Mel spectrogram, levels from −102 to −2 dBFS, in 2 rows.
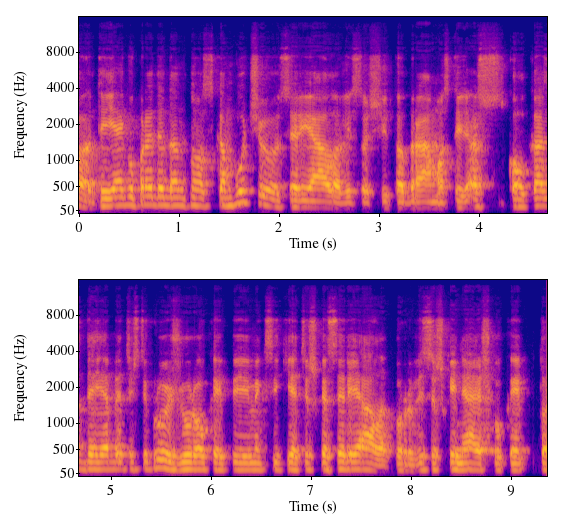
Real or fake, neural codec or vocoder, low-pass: fake; vocoder, 44.1 kHz, 128 mel bands, Pupu-Vocoder; 14.4 kHz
